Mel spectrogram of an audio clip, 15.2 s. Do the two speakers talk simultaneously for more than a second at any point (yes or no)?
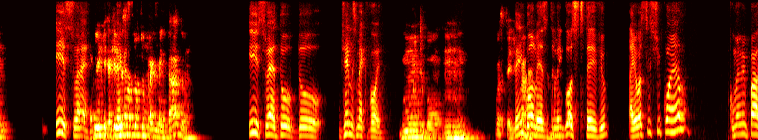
yes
